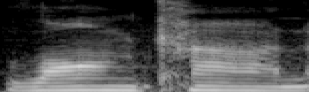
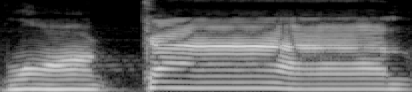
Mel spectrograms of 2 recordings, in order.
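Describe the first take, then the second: First: Said in the usual way. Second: "Long con." drawn out as a smug punchline; savoured delivery. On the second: Shown as a demonstration. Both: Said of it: "proud of the way I said".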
